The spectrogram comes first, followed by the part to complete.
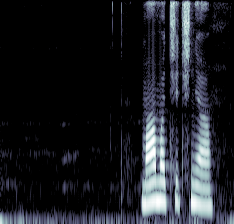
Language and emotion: Russian, neutral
